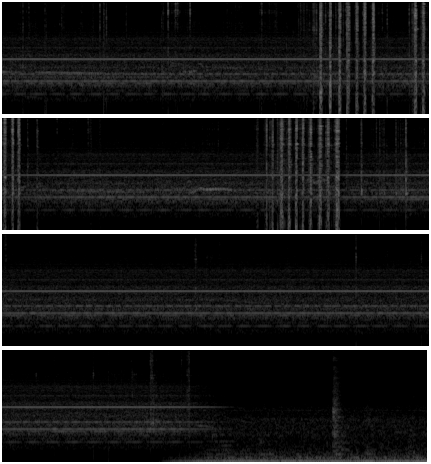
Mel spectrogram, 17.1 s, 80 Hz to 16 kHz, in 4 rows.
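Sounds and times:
ratchet wrench clicking: 0:03.0 - 0:04.7, 0:06.8 - 0:08.4.

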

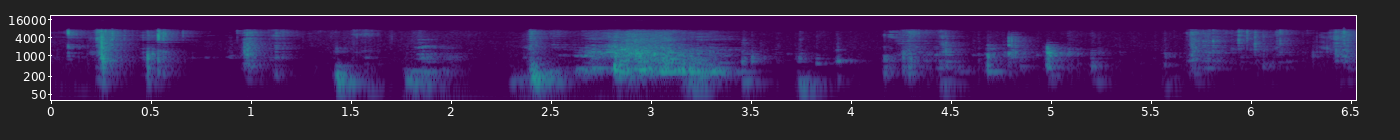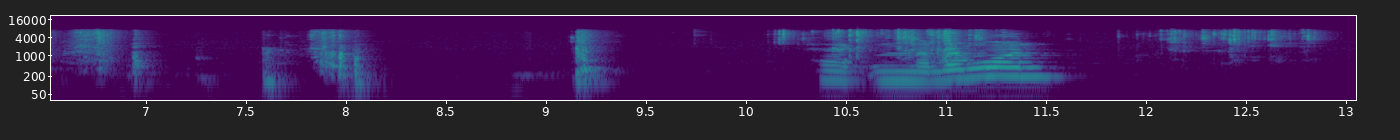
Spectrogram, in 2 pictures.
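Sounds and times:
foil packs rustling: 0:05.7 - 0:07.0
plastic wrap crinkling and tearing: 0:05.7 - 0:07.0, 0:10.1 - 0:13.0.

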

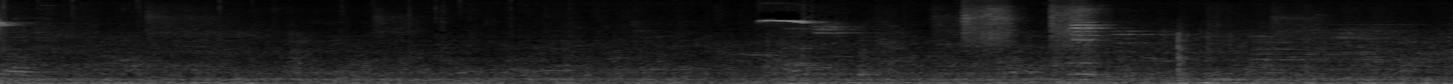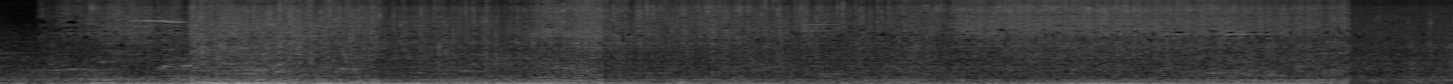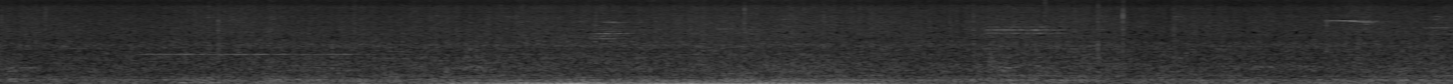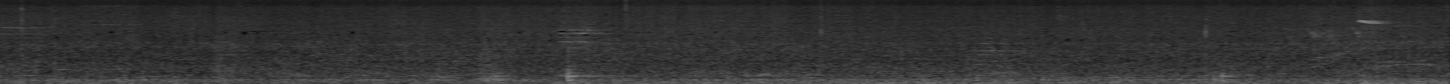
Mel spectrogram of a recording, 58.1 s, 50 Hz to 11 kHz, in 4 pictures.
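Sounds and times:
patties sizzling in hot oil: 0:14.9 - 0:58.0.

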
